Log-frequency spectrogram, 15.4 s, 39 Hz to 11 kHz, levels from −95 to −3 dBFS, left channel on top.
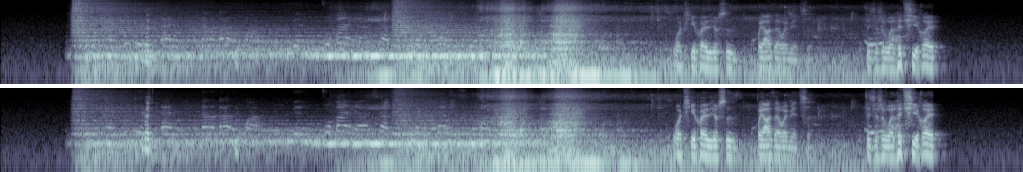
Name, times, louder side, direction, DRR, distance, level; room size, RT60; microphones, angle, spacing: sound 1, 1.0-8.2, left 4 dB, 40° left, 0.6 m, -27 dB
voice 1, 1.6-2.6 3.0-4.0 4.3-8.5 13.0-13.5, right 1 dB, ahead, 2.0 m, -41 dB
sound 2, 4.9-13.4, left 3 dB, 65° left, 1.7 m, -29 dB
sound 3, 5.3-12.9, left 1 dB, 20° left, 1.5 m, -44 dB
voice 2, 10.1-11.1 11.4-12.2 13.0-14.0, right 3 dB, 30° right, 0.4 m, -26 dB
9.0 x 4.9 x 5.3 m
head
